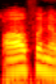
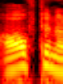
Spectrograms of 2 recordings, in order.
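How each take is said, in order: First: The word is said without a t sound. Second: The word is said with a t sound. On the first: "ஆஃபன் அப்படி கூட உச்சரிச்சுக்கலாம்" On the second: "ஆஃப்டன் அப்படின்னு கூட உச்சரிச்சுக்கலாம்"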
